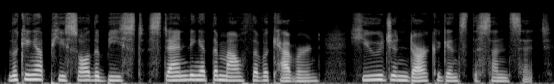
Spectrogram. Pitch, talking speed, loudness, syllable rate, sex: 185 Hz, 205 wpm, -18 LUFS, 4.6 syllables/s, female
